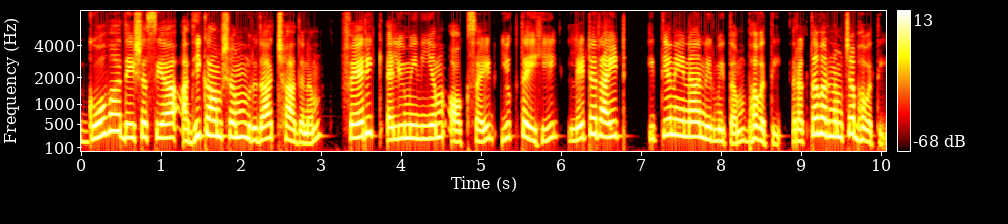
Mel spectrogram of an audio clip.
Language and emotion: Sanskrit, neutral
